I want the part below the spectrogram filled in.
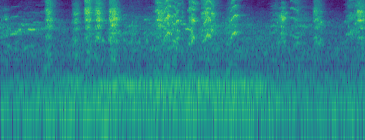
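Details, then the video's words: Parrots fighting in Australia: rapid, overlapping harsh squawks and chirps tumbling out several per second, with a constant low rumble underneath. "Parrots fighting in Australia."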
